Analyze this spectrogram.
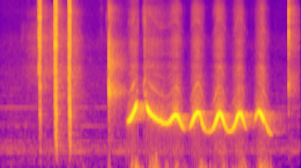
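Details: Pet rose-ringed parakeet whistling indoors: a few sharp clicks and snaps, then a clear sustained whistle that wavers up and down in quick regular undulations, about five wobbles, ending with a falling note.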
